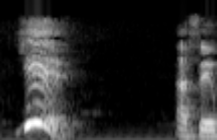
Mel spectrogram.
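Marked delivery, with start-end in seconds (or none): 0.1-0.5 put-on high squeaky little kid yes. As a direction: pipe up like an excited small boy. Dad voicing his young son.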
